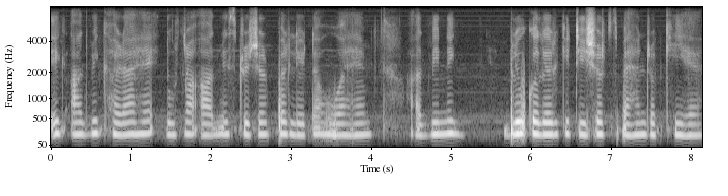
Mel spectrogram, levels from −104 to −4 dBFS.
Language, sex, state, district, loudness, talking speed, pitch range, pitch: Hindi, female, Bihar, Vaishali, -21 LUFS, 160 wpm, 205-220 Hz, 215 Hz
